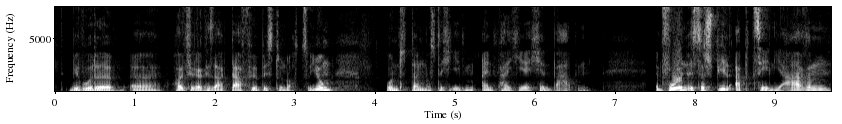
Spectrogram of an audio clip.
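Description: A man's medium-pitched voice with a dark, mellow tone and vocal fry, relaxed and lively in intonation at a fairly slow pace, on a very clean recording with a silent background. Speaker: board game podcaster. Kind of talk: solo podcast monologue.

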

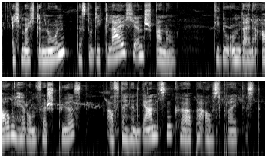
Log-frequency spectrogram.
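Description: A woman with a plain, everyday voice talks at a fairly slow pace, her medium pitch showing ordinary variation. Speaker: meditation guide. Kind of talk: guided meditation. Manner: slow, soothing and hypnotic; soft-spoken, calm, with long pauses.

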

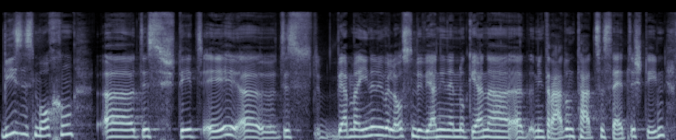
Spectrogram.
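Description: At a moderate pace and very even loudness, a woman speaks in a medium pitch. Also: ordinary pitch variation. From Austria, Waldviertel (Lower Austria). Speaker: innkeeper. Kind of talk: interview. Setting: restaurant. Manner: hesitant fillers.

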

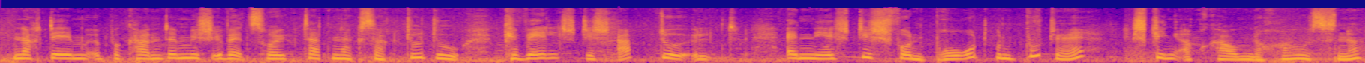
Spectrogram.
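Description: Speaking at a fairly slow pace, a woman uses a medium pitch with ordinary pitch variation against noticeable background noise. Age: old. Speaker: food bank client, pensioner. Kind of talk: interview.

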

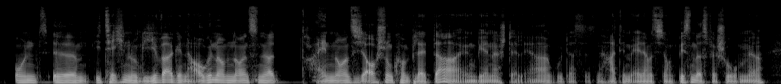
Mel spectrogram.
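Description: Over a very clean recording with a silent background, a man with a very deep, low pitch and a dark, mellow tone talks at a fairly quick pace with lively intonation and vocal fry. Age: 50s. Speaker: computer science professor. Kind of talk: interview. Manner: conversational, frequent fillers.

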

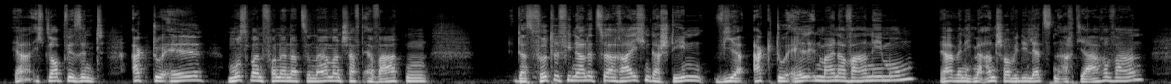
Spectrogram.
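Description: In a very clean recording with a silent background, a man with an ordinary speaking voice talks at a moderate pace, his pitch fairly high, his intonation fairly even and his loudness very even. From northern Germany (Bremen). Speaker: sports journalist, newspaper sports editor. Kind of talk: interview.

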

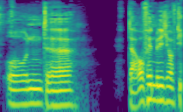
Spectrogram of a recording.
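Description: A medium-pitched man's voice with fairly even intonation and a slight Bremen accent. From northern Germany, Hamburg outskirts. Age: 30s. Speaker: fan project social worker. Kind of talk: casual chat. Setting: studio.

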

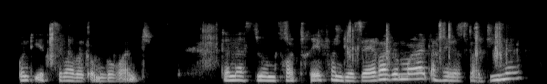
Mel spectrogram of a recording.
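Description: At a moderate pace, a woman speaks in a medium-pitched voice with a dark, mellow tone, ordinary pitch variation, and vocal fry. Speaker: old school friend standing in as co-host. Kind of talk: casual chat; reading aloud an old diary.

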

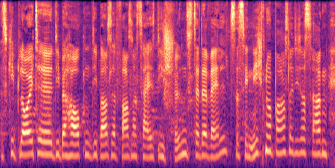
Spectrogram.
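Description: Music plays in the background as a woman speaks at a moderate pace with hardly any pauses and fairly even intonation. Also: medium pitch for a woman. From Switzerland, Basel. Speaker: podcast host. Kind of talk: interview. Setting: café.

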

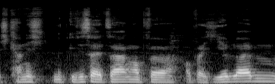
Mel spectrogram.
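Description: At a very fast pace, a man speaks at a medium pitch with a dark, mellow tone, somewhat breathy and with fairly even intonation. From Germany, Bonn. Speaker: second-generation Korean German interviewee. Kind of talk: interview. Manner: hesitant, many fillers.

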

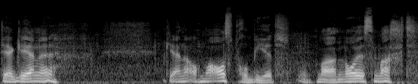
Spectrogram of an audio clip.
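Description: The speaker talks at a fairly slow pace with ordinary pitch variation. Noticeable background noise runs underneath. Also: man. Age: 50s. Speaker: church administration head. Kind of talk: interview.

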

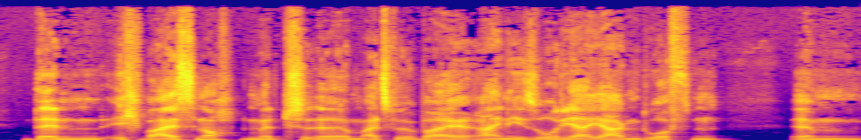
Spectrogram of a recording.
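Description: This man has an ordinary speaking voice at a medium pitch with fairly even intonation. The recording is very clean, with a silent background. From northern Germany. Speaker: hunting podcast co-host. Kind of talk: casual chat.

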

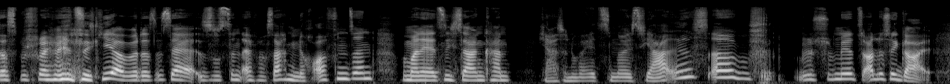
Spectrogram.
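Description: With a normal speaking voice at medium pitch, a woman talks at a fairly quick pace, her intonation lively and her loudness swinging widely. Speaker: podcast co-host, daughter. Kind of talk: casual chat.

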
